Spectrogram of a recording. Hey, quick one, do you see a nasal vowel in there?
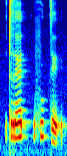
no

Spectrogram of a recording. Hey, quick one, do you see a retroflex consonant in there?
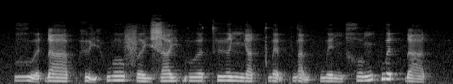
no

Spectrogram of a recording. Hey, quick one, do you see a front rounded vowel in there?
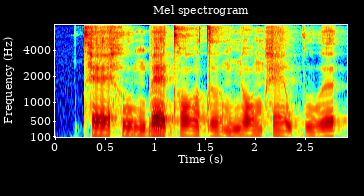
no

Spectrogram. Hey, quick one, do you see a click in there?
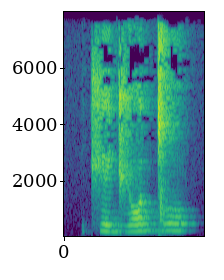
yes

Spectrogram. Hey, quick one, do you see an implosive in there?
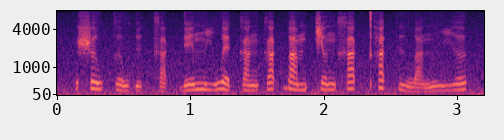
yes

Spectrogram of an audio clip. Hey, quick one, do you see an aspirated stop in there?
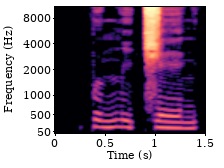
no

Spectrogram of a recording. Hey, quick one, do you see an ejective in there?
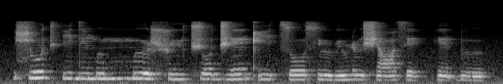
yes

